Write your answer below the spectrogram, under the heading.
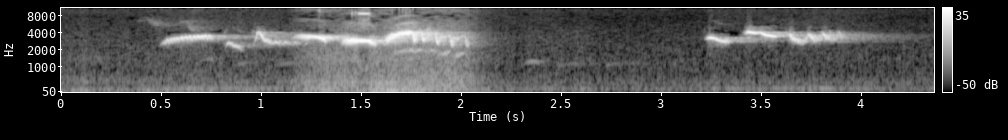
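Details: Flycatcher of the genus Ficedula, an insect-eating bird of shrubs and trees, singing for training captive songbirds: a long, high, warbled phrase of sweet whistles and trills, a pause, then a shorter twittering phrase, with a clean, quiet background.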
